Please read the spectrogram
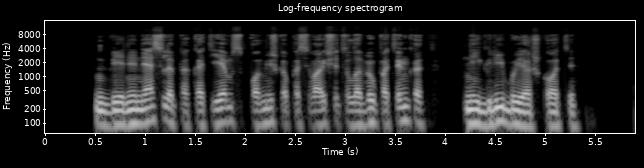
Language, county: Lithuanian, Utena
